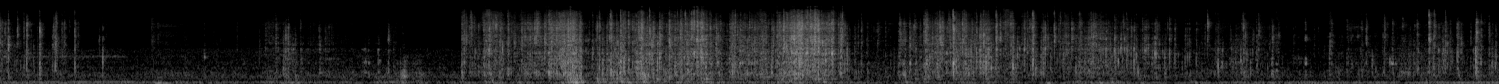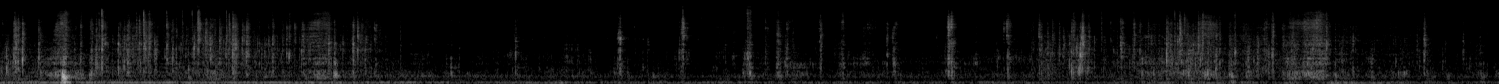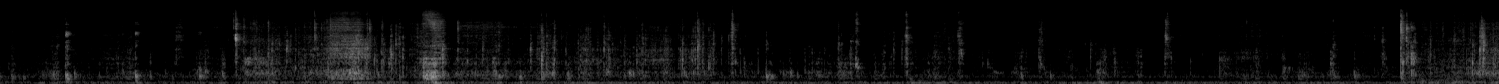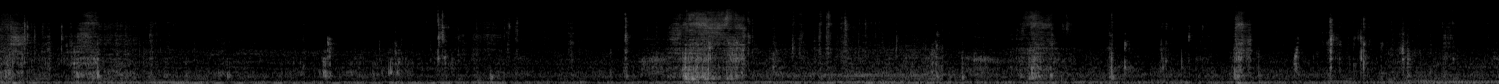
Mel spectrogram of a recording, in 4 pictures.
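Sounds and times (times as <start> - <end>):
paper wrapper crinkling: 0.0 - 1.2, 4.6 - 18.8, 25.3 - 28.5
biting and chewing: 48.0 - 59.9.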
